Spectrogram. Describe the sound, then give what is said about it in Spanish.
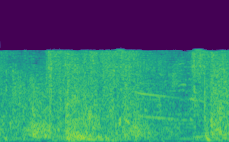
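Arquebus gunfire sound effect in a dramatized naval battle, with Spanish arquebusiers firing on a Turkish admiral's ship: a loud, dense, continuous roar of blasts and crashes with no gaps. “Los arcabuceros españoles apuntaron bien y comenzaron a disparar.”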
